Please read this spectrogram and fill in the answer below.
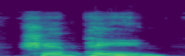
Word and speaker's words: Champagne: CH represents the sha sound in French, but in English it pronounced the cha sound. Then next is the G, because the GN in French makes like a Spanish nye sound, nya, but that's not in English, so it's just an N.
